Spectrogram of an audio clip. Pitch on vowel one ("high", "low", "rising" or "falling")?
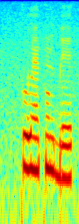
high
